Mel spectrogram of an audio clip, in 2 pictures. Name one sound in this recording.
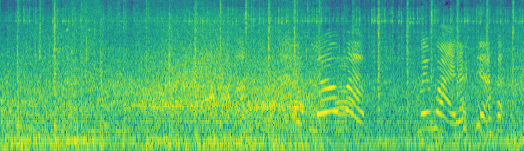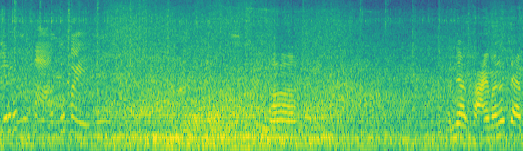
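A motorcycle engine hums steadily close by.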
